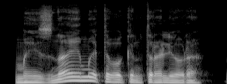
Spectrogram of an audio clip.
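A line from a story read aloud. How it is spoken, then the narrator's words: Gloomy question. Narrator (Russian): мрачно спросил Элхар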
